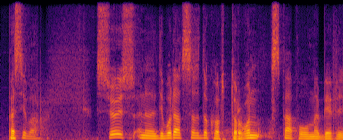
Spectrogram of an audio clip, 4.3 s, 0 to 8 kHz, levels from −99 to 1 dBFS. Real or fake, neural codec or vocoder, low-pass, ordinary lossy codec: fake; codec, 16 kHz, 0.5 kbps, X-Codec, HuBERT features, trained on LibriSpeech; none; none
